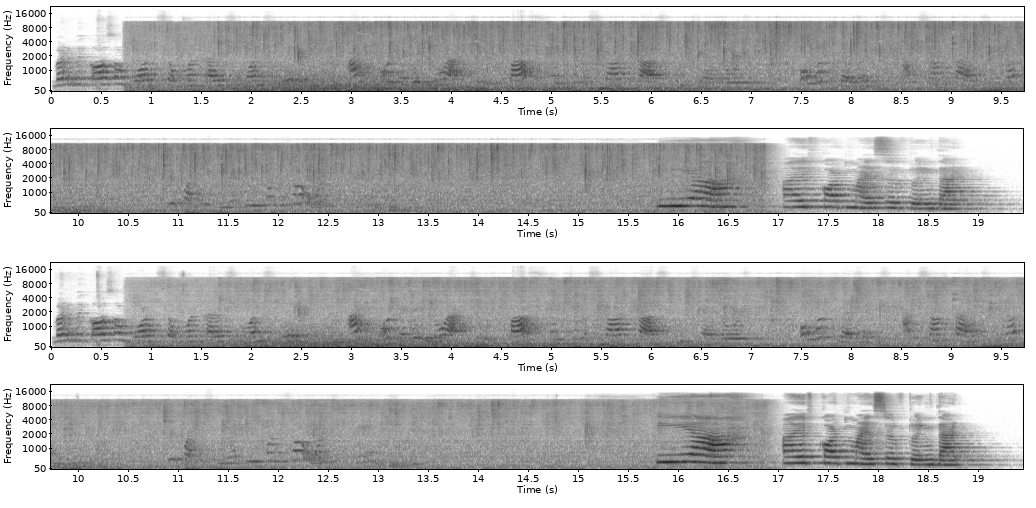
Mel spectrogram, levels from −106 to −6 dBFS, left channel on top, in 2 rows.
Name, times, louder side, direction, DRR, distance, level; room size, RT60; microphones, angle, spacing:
voice 1, 0.0-2.6 3.0-7.0 7.5-10.4 10.9-13.1, right 1 dB, 10° right, 2 dB, 0.6 m, -40 dB
sound 1, 0.7-16.9, left 4 dB, 75° left, 0.7 m, -38 dB
voice 2, 15.8-16.8 17.0-18.8, right 4 dB, 55° right, 8 dB, 0.4 m, -29 dB
10.5 x 4.3 x 2.8 m, 0.98 s
head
